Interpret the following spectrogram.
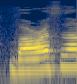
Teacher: بعثنا میں نون کو ہم کھینچیں گے ایک الف کے برابر کھڑی حرکت کی وجہ سے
